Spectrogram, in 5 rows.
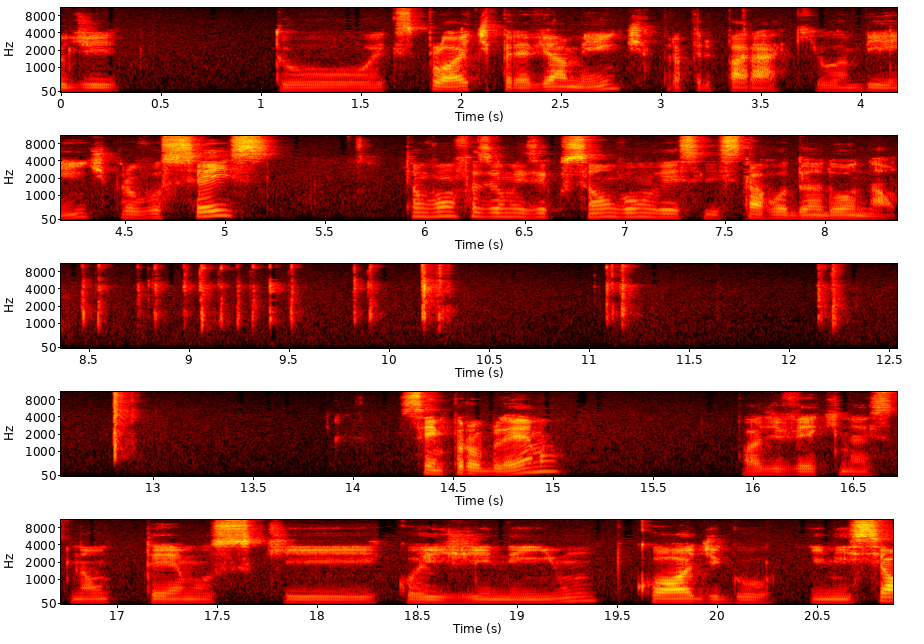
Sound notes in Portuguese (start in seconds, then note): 8.4 typing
